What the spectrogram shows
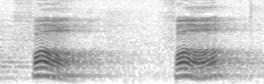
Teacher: spoken with the help of your upper teeth and lower lip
